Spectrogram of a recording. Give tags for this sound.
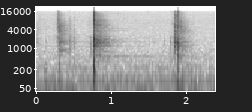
noise; stapler

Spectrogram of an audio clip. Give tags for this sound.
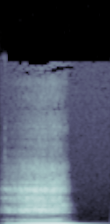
instrument; daxophone; friction; wood; idiophone

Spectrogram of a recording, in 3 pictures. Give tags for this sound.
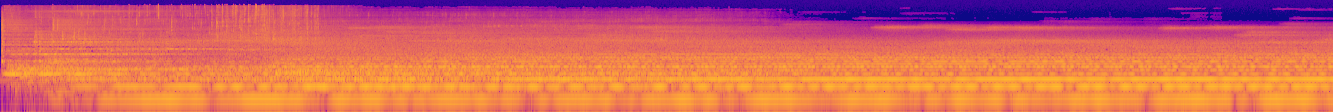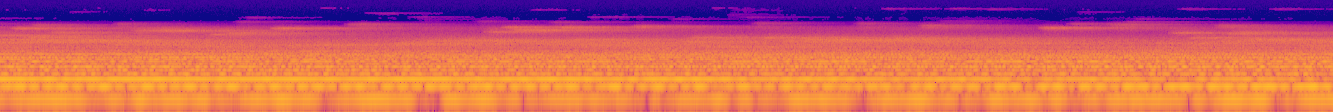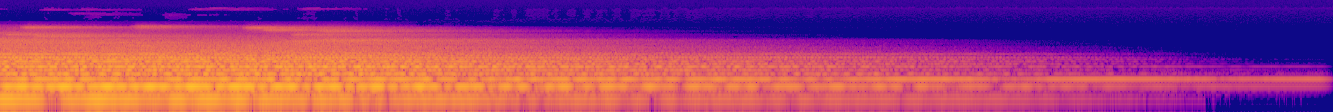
soundscape; water; pad; artificial; drone; multisample; space

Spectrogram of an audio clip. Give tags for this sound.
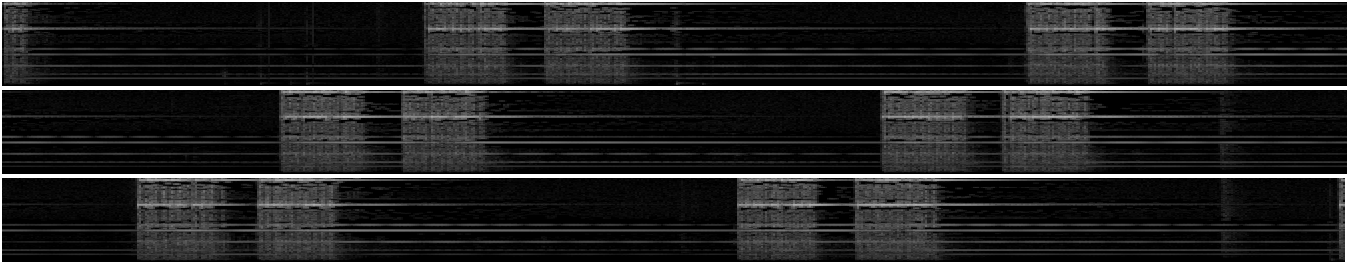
new; nzpo; phone; ringing; zealand

